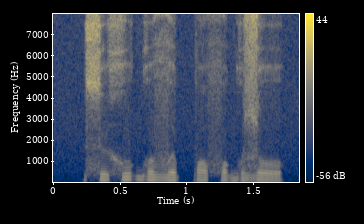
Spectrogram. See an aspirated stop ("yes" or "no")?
no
